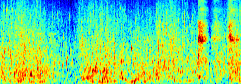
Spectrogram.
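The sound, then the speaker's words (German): Water swishing and splashing as a board is paddled fast through water during a paddling course: a continuous, rushing wash with a couple of sharper splashes near the end, and no talk. “Ich paddel jetzt schon richtig schnell.”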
